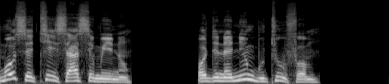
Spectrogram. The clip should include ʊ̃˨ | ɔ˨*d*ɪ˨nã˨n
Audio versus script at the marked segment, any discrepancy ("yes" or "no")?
no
